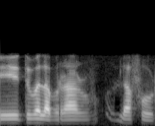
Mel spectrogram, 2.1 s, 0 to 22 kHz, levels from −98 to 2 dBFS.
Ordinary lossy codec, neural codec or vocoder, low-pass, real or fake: Opus, 64 kbps; none; 3.6 kHz; real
